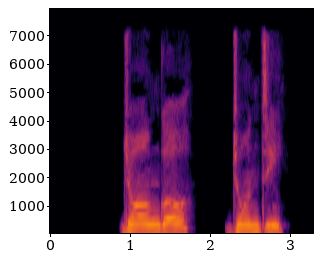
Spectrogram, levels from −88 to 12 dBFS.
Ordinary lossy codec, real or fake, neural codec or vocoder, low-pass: MP3, 48 kbps; real; none; 7.2 kHz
